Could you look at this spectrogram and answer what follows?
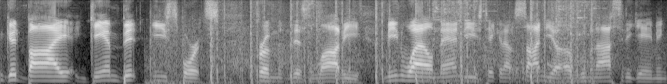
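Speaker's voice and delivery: loud, rising esports call as the teams fall; live play-by-play. Acted. Caster calling eliminations to the viewers, loud excited play-by-play.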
